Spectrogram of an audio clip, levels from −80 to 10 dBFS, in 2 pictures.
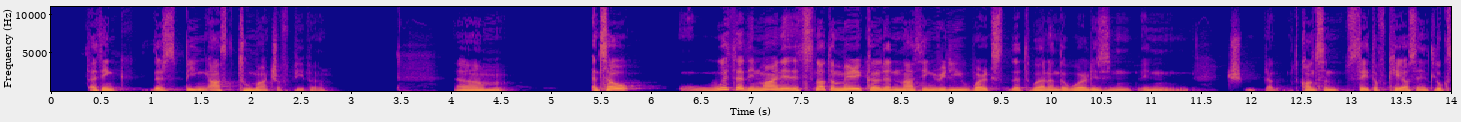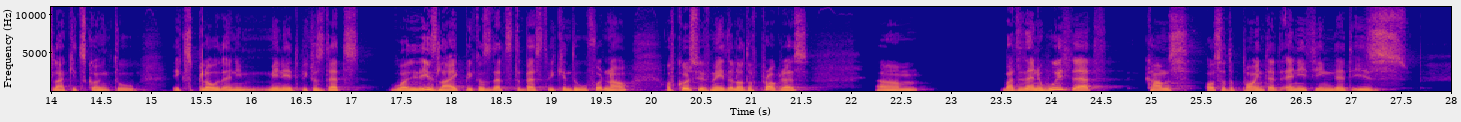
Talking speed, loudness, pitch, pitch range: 180 wpm, -19 LUFS, 135 Hz, 120-165 Hz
